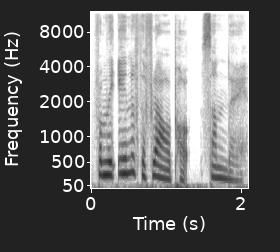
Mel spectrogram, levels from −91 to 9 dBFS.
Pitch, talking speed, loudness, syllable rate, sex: 220 Hz, 230 wpm, -18 LUFS, 5.2 syllables/s, female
